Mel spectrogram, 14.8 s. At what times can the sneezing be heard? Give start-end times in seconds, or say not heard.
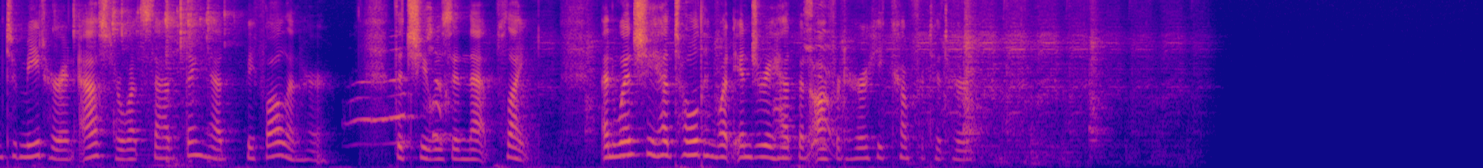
3.5-4.6, 7.7-8.4.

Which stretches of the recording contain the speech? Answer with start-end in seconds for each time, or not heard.
0.0-5.3, 6.0-9.8.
